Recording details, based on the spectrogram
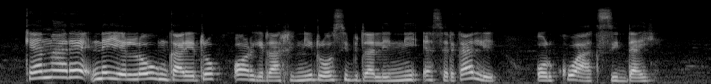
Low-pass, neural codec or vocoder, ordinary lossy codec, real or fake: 14.4 kHz; none; Opus, 64 kbps; real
